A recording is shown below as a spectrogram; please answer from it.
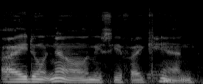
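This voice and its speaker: A man's voice: fairly low pitch, moderate pace, a crowd in the background. A man from New England chatting and joking on a headset during a video call. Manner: jokey, laughs often. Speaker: panelist. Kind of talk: casual group chat.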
